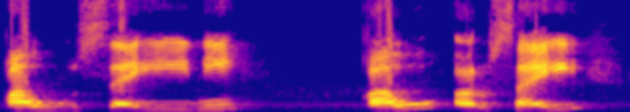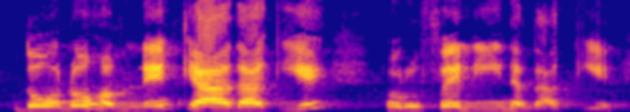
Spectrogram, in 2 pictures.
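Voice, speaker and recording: A woman's voice: on the high side, fairly even intonation, a little mellow. A woman teaching Quran reading in a recorded online lesson, with a Pakistani Urdu accent, patiently drilling syllables and checking in with "theek hai" along the way.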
